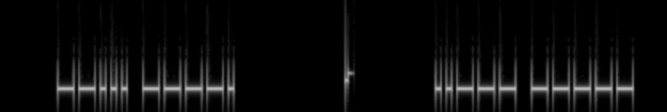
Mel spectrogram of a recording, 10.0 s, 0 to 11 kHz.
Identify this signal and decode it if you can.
Morse code, heard as a keyed tone, about 15 wpm, 700 Hz. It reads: 79 20
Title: Numbers - 2-Digit 15wpm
